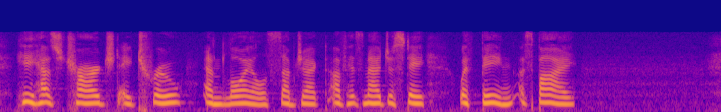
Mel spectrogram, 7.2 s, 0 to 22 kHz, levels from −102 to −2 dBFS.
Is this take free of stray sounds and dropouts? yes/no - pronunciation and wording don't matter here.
yes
